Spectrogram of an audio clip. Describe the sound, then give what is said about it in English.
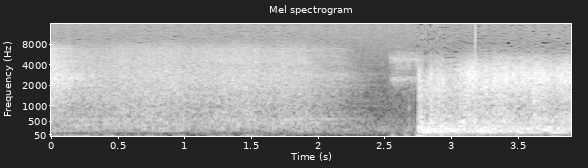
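A flare gun fires with a sudden loud boom that cuts through quieter rushing noise, followed by a sustained roaring hiss. “Wow. That's a powerful flare gun.”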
